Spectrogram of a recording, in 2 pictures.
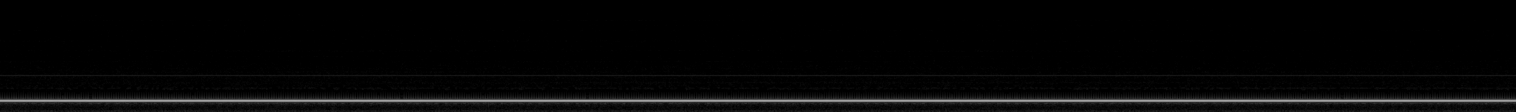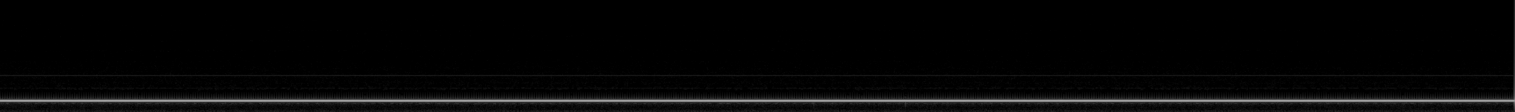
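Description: Broadcast line-up test tone played with SMPTE colour bars: a single pure tone held at one pitch and one level without a break, the reference signal for setting audio levels before the programme.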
